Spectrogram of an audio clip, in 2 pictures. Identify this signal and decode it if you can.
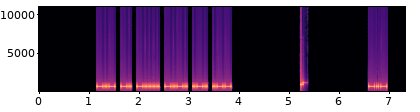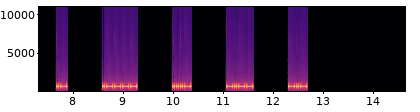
Morse code, heard as a keyed tone, about 32 wpm, spaced as for 16 wpm, 700 Hz. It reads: KN6CRW KA1VYK
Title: USA Call Signs - 6 Characters - 6x Character Spacing - 30wpm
